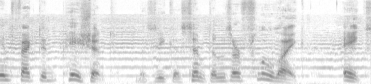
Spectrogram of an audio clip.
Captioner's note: mosquito buzzing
